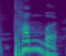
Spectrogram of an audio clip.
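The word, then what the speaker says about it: thumb: आपने अंगूठा देखा है, इसे हम बोलते हैं थंब। अरे थंब नहीं बोलते हैं घासीराम, इसे बोलते हैं थंब। बी साइलेंट है तो इसे क्या बोलेंगे? थंब बोलेंगे। यहां पर देखो, है ना,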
